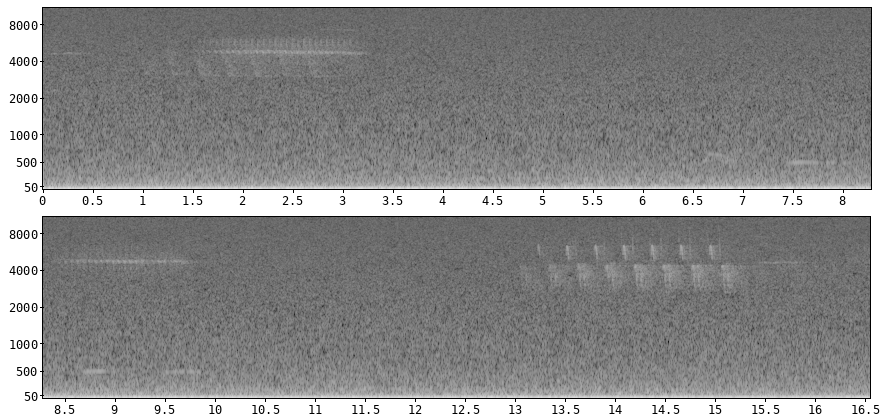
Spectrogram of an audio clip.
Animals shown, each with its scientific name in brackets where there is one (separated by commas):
Ovenbird (Seiurus aurocapilla), Black-throated Green Warbler (Setophaga virens), Dark-eyed Junco (Junco hyemalis), Mourning Dove (Zenaida macroura)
